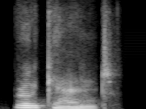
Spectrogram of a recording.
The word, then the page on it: recant: Indian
